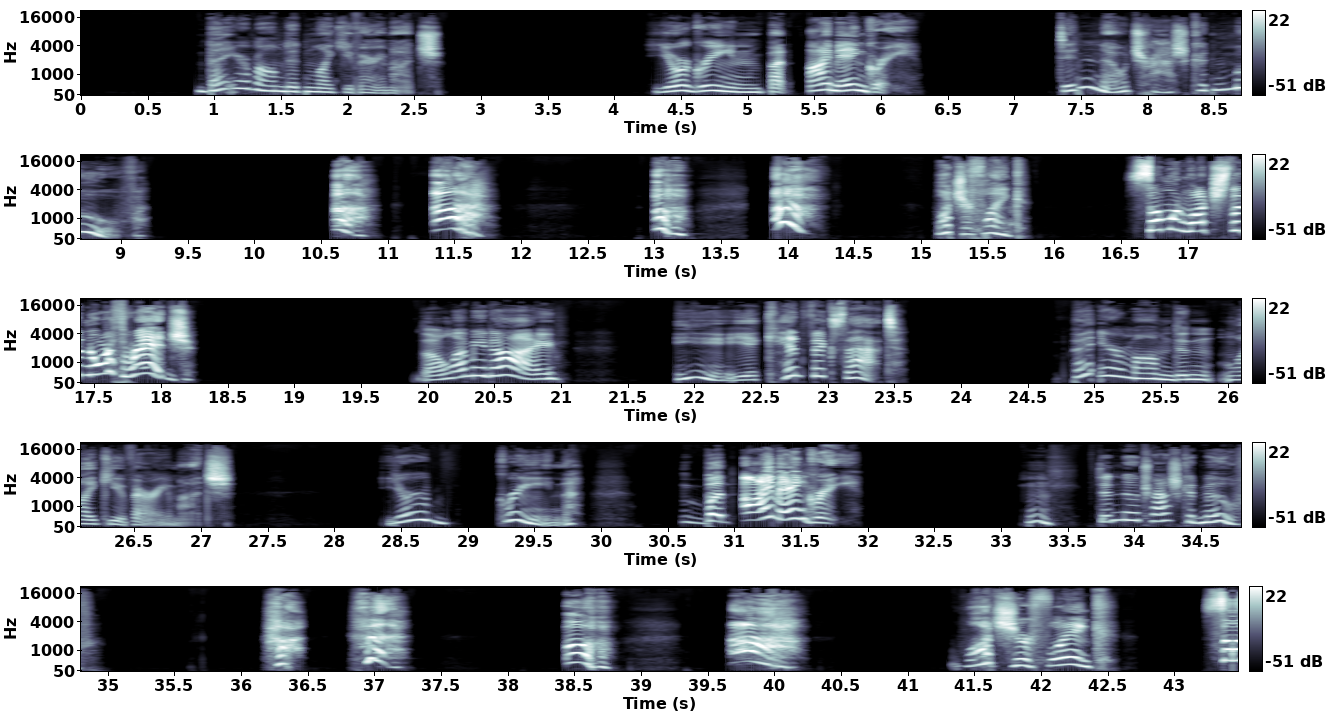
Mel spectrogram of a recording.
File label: Recruit Female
